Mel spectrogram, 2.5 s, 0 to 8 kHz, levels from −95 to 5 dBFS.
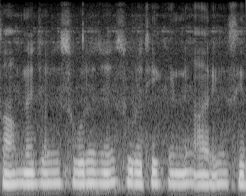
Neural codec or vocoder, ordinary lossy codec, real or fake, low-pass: none; none; real; none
